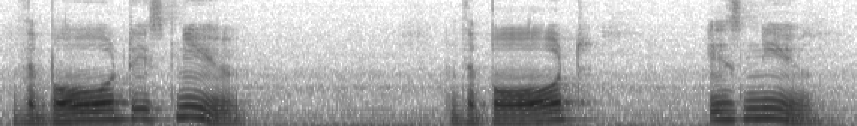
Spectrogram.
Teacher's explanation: The rise spreads over all the syllables following the nucleus.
